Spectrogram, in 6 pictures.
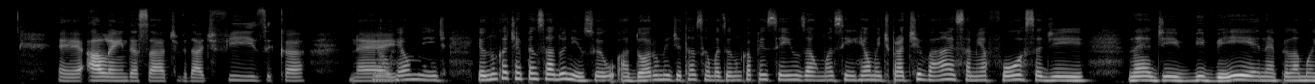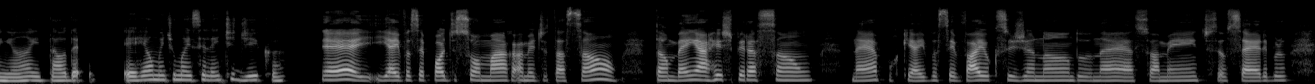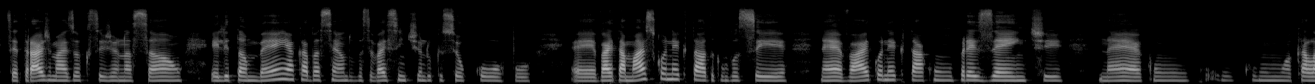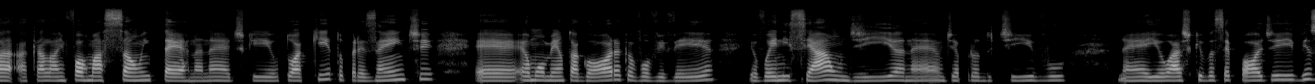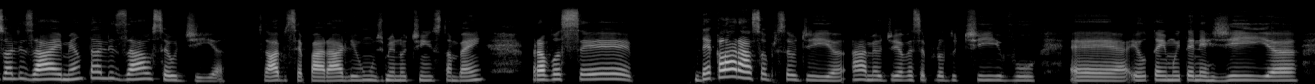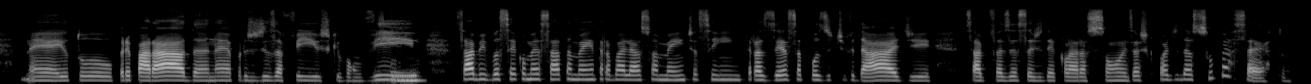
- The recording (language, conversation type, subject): Portuguese, advice, Como posso melhorar os meus hábitos de sono e acordar mais disposto?
- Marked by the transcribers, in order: other background noise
